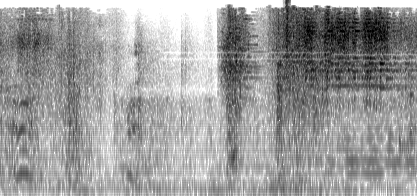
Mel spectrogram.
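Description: Fight-scene soundtrack: dramatic music with sudden hits and weapon swishes, several sharp impacts in the middle, and the music swelling into sustained notes near the end.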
